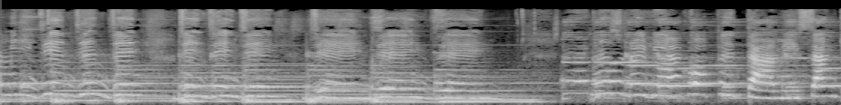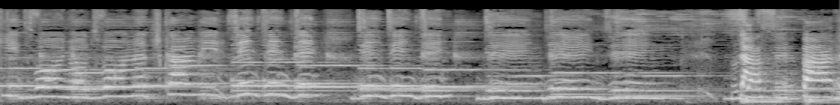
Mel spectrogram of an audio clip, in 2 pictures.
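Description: Sleigh bells jingle in a steady, rhythmic shimmer throughout, layered over a lively, bouncy melody that carries on without a break.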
